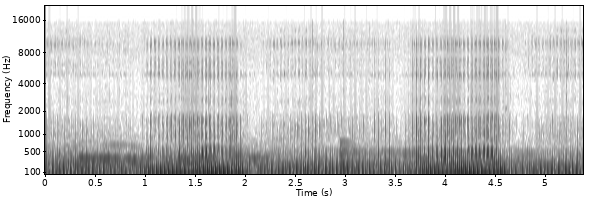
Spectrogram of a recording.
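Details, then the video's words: Pet cat nestled by a gently crackling fireplace, purring in a cozy winter room. A deep, continuous rumble grows louder for about a second, eases off, then builds again. Sparse crackles and mellow background music notes accompany it. "Relax with Purring Cat and Crackling Fireplace"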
